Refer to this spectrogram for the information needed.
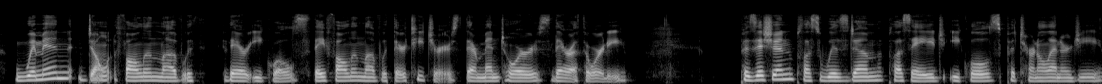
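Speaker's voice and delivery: usual speaking voice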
